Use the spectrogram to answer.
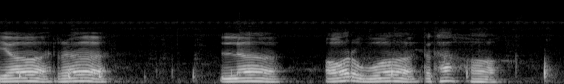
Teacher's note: य, र, ल, व और ह बोलने पर हमारे स्वर तंत्र में कंपन हो रहा है, इसलिए इसको बोलेंगे हम सघोष।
